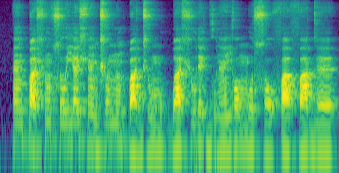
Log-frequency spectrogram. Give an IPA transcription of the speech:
ɛ̃˦ k͡p a˧ ʃ ũ˦ s o˦ j ɛ˦ ʃ ɛ̃˧ d͡ʒ o˦ n ũ˦˨ k͡p a˨ d͡ʒ o˨˦ m o˧ ɡ͡b a˧ ʃ u˦ ɾ e˧ ɡ u˨ ɾ ɛ̃˨˦ j ɔ˦ m o˧ s ɔ˨ f a˧ f a˧ ɡ ɛ˧

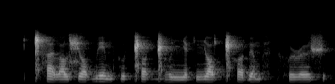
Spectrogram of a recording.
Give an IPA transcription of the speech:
ǁʰ a l ɔ lˠ ɕ ɔ b e m k u ǁ ɔ ɡ͡ǁ o ɲ a k ɲ ɔ lˠ ǁʰ ɔ ɗ ə m h ə k h u ɭ ɵ ʃ

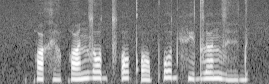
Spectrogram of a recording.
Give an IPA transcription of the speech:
qʷ ə˨ x ɛ̤˨ qʷ e˨˦ n z ɔ˦ d t͡sʼ ɔ˦ kʼ ɔ˨ pʼ o˦ d fʲ ɘ˨˦ d l œ˦ n z ɛ̤˧ d

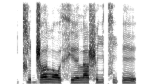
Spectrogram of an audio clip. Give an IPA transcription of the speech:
t͡ɕ i ɖ͡ʐ ɐ l ɔ xʲ ɛ l a ʂ i t͡s i ʔ e

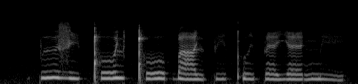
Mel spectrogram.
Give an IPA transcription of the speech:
p ɯ z i ǃʰ o lʲ ǃʰ o ɓ a lʲ p i kʷʼ i p ɛ j ɛ ŋ͡m i

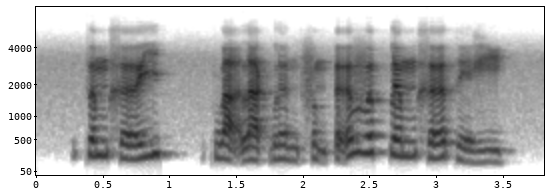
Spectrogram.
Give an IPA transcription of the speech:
t̪ ə˧ m x əː˨˦ j | k w a̰ː˧˨ l a˨˩ k̚ l ə̤˨˩ n f ə̰˧˨ m ʔ ə̰ː˧˥ v ə˦˥ p̚ l ə˧ m x əː˨˦ t̪ e̤˨˩ ɣ i˨˩ k̚

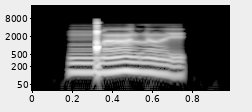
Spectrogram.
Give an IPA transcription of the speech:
ŋ͡ǃ œ̃ l ə̃ e̯

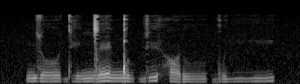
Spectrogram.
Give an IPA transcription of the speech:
n z oː dʱ e ŋ͡ǀ ɛ ŋ͡ǃ u ɡ ɪ h ɔ ɾ uː ɡ w iː

